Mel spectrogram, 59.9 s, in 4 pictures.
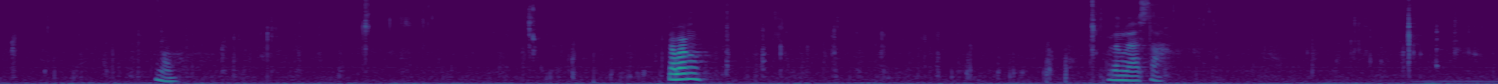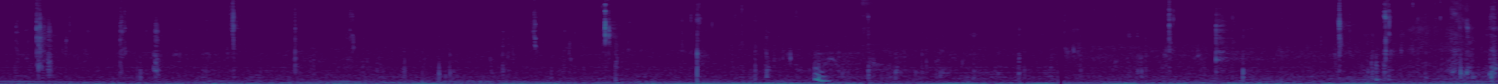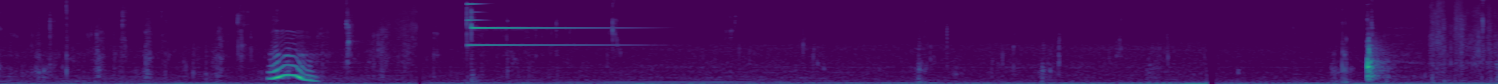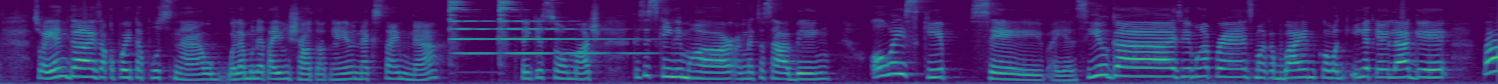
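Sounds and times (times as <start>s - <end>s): chewing and mouth clicks: 0.0s - 11.1s, 11.7s - 34.4s, 37.0s - 38.3s, 39.1s - 43.5s
ding: 34.6s - 36.8s, 49.4s - 51.8s.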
